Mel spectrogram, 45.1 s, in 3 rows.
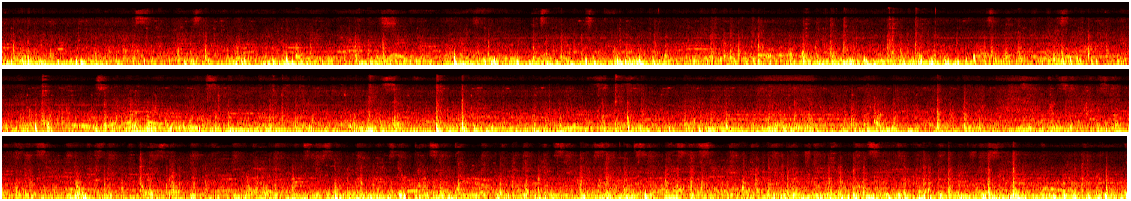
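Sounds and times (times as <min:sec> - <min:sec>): train rumbling on track: 0:00.0 - 0:45.0
wheels clickety-clack: 0:00.0 - 0:45.0.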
